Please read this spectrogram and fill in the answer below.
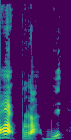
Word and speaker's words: ประมุข: คือ อ่าน ว่า ประมุข คำ ที่ อยู่ ใน มาตรา แม่ กก คือ คำ ว่า มุก นั่น เอง เพราะ เรา จำ ได้ ไหม คะ เด็ก ๆ เรา จะ อ่าน คำ ว่า มุก เหมือน มี ตัว ก ไก่ เป็น ตัว สะกด รวม ถึง คำ ว่า เลข เมื่อ สัก ครู่ นี้ ด้วย กัน เรา จะ อ่าน เลข เหมือน มี ก เป็น ตัว สะกด นั่น เอง ค่ะ เป็น ยัง ไง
